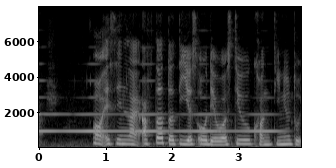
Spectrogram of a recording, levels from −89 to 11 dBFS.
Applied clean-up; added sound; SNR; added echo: none; Wind instrument, woodwind instrument; 6 dB; none.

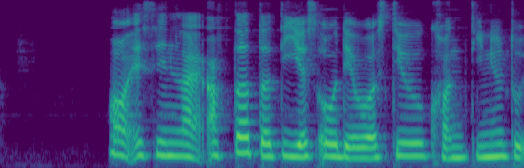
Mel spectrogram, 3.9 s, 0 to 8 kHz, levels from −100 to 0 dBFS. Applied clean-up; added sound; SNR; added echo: neural mask model DeepFilterNet 3.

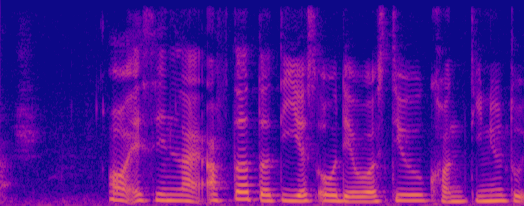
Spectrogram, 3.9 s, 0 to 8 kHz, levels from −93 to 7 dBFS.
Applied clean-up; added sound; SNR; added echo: none; none; none; none.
